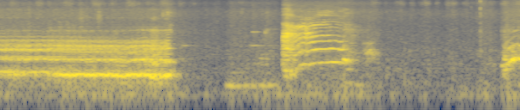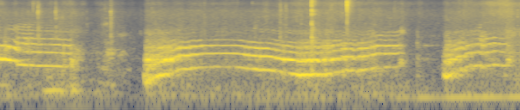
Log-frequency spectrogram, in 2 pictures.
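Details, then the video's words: Angry female house cat, jealous after playful kittens sneak indoors, gives long drawn-out harmonic yowls that rise and fall in pitch, the first held about two and a half seconds, then shorter wavering wails separated by quiet pauses. "Angry cat makes incredible sounds"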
